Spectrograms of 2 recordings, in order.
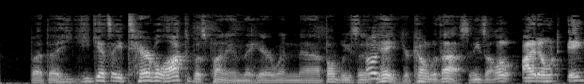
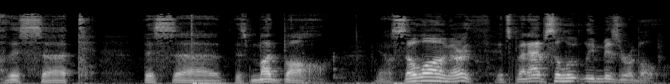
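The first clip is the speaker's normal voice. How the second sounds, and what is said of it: Put-on Italian or New York accent. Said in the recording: “Now you're switching it into an Italian accent, which works better ... It's New York. It's a New York accent.”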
